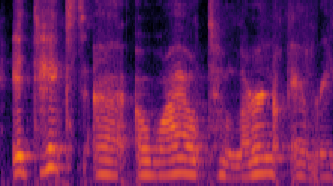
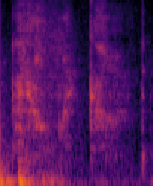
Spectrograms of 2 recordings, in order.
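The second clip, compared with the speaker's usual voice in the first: whisper; 5 dB quieter than usual. Real, not acted. Gushing about the soap.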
